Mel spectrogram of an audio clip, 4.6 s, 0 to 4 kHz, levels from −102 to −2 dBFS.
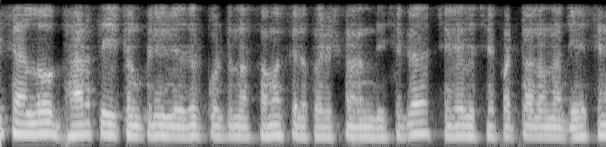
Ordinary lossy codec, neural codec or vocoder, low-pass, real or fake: none; codec, 32 kHz, 1.9 kbps, SNAC; 3.6 kHz; fake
